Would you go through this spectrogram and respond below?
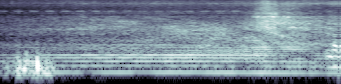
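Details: Steady low rumble of an idling motor vehicle, likely a motorcycle, with a brief scrape near the start and a slight rise in engine noise toward the end; no animal voices.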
